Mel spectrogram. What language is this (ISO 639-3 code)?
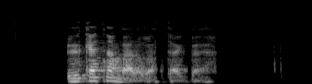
hun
